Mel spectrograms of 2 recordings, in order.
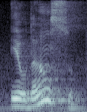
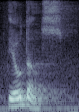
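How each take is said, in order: First: EU DANÇO rising at the end; pergunta. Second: EU DANÇO lower, falling at the end; afirmação. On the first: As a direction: lift DANÇO to ask EU DANÇO. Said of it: "Pra perguntar". (EU DANÇO com entonação de pergunta) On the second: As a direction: state EU DANÇO with a final drop. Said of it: "tá afirmando". (EU DANÇO afirmando, com voz descendente) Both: Shown as a demonstration.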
